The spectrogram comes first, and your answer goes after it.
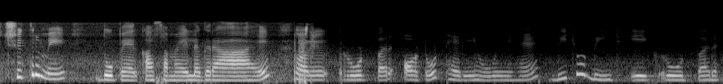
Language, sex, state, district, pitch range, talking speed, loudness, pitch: Hindi, female, Chhattisgarh, Jashpur, 195-220 Hz, 160 wpm, -18 LUFS, 205 Hz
